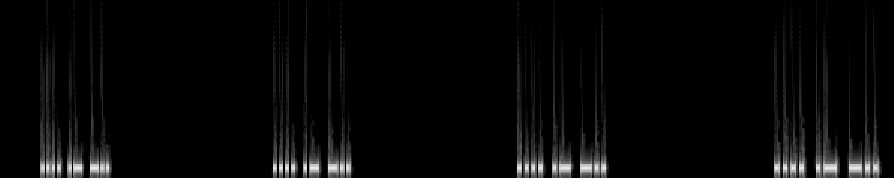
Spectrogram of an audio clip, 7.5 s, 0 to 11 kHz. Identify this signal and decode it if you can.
Morse code, heard as a keyed tone, about 48 wpm, 700 Hz. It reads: HAD HAD HAD HAD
